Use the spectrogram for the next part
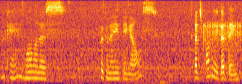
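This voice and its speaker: A woman's voice: medium pitch, normal speed. A young woman chatting casually as co-host of a gaming show. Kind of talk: casual chat. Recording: clearly noisy background.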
